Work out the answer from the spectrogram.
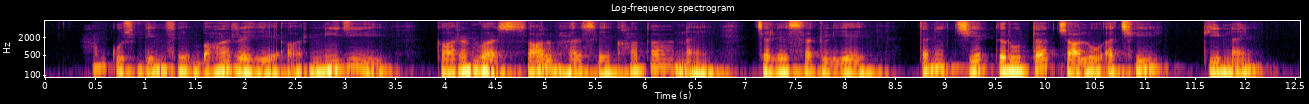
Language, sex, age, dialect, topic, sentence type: Maithili, male, 25-30, Bajjika, banking, question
